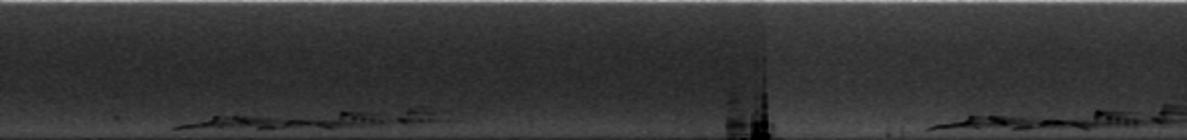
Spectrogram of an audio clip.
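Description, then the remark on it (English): A White Iveria songbird sings in the woods through dense undergrowth, two short, quick warbling phrases several seconds apart, fairly faint over a low steady hum, with a single sharp thump between them. “White Iveria singing off into the woods.”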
